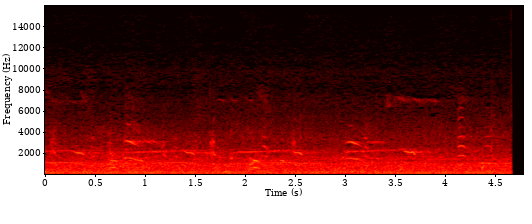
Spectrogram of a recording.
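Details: Two rival Herring gulls side by side give drawn-out, nasal moaning calls at each other, some rising and some falling, over steady wind and surf; the exchange ends in a brief fight and chase.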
